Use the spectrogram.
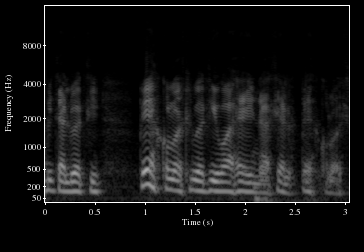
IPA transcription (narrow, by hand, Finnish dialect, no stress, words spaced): mitæ lyøtʲiː pehkoloist lyøtʲiː ʋoɑ heinæː siel pehkoloist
